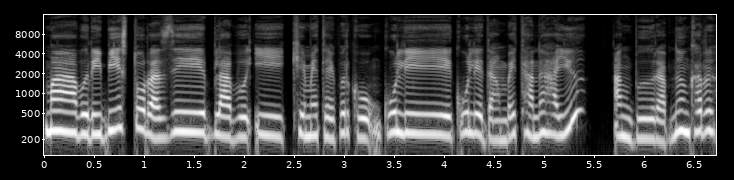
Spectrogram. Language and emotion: Bodo, disgusted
